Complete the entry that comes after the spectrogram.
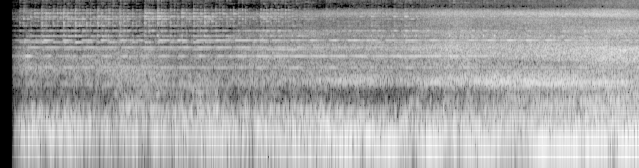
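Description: An Amtrak passenger train approaching from a distance: a low rumble and rail noise that slowly grows louder. A few thin steady high tones sound for the first five seconds and then fade.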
